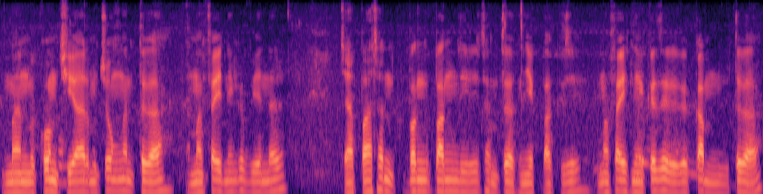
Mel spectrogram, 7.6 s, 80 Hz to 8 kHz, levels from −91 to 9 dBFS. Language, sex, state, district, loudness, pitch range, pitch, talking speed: Wancho, male, Arunachal Pradesh, Longding, -18 LUFS, 110-120 Hz, 115 Hz, 135 wpm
